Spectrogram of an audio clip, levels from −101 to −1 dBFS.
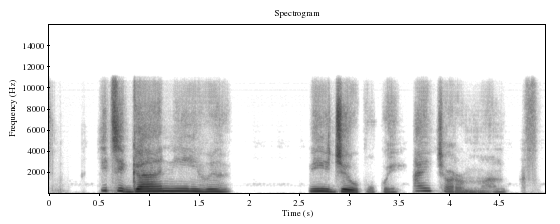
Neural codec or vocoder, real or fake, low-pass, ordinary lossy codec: codec, 16 kHz in and 24 kHz out, 0.6 kbps, FocalCodec, streaming, 4096 codes; fake; 10.8 kHz; none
